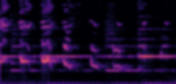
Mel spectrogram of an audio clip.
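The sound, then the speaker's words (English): A dog waiting to go out, in a house in San Francisco in the morning, whimpers in a string of high, thin whines that rise and fall, one after another with short breaths between, over a faint steady hum. “A dog waiting to go out.”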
